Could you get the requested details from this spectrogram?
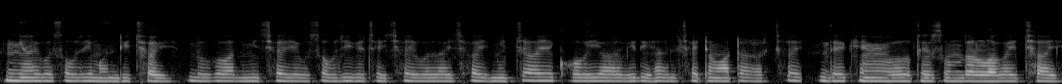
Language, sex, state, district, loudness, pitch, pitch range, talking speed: Magahi, male, Bihar, Samastipur, -30 LUFS, 155 Hz, 155-165 Hz, 175 wpm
